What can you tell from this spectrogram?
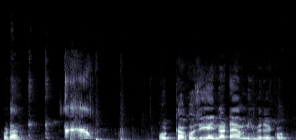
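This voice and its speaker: Lower-pitched Punjabi woman, casual. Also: steady tone, normal speed, a bit bright. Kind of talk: casual chat.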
